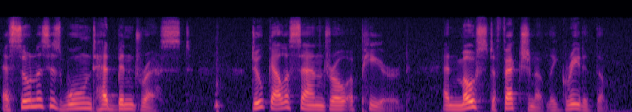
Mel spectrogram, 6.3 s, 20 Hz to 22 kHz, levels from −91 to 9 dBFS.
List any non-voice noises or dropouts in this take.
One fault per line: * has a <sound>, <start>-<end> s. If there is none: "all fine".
* has a whoosh, 2.1-2.3 s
